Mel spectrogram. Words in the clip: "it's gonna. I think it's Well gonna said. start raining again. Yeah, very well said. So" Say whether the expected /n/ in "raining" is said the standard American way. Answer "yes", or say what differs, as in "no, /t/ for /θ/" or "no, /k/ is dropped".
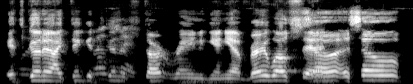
no, /n/ is dropped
